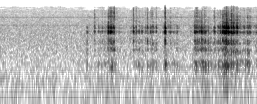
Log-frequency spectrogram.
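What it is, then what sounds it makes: Gritty abrasive valve lapping paste. Abrasive valve lapping paste is rubbed and scraped, giving a series of quiet, bright, gritty crunches over a faint hiss. The crackling shows the compound is grainy and abrasive, like coarse toothpaste.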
